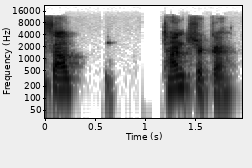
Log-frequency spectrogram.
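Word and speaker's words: Sautrāntika: wow good thanks Kell you saved me perfect sou tantrica um did I say it right yes yeah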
